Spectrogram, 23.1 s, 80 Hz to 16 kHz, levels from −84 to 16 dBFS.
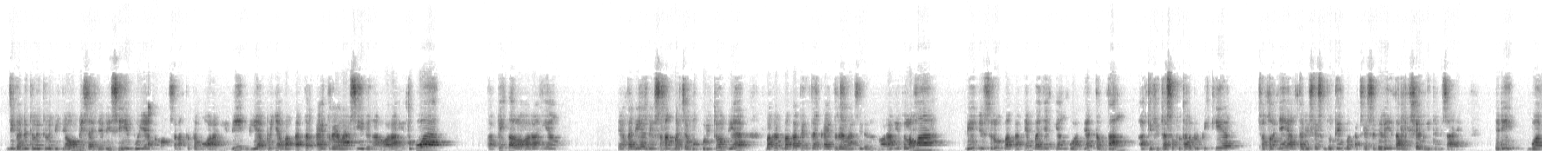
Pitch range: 190-245 Hz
